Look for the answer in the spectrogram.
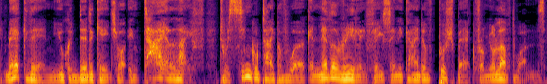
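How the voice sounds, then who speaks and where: An actor playing an eccentric, long-lived aristocrat who rambles through wry, theatrical stories in a husky voice, for a video game. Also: male voice, bright, forceful tone, dry recording, exaggerated voice. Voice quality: deep, husky, slow and theatrical. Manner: rambling storyteller, dry self-mocking wit. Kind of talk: game voice acting.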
